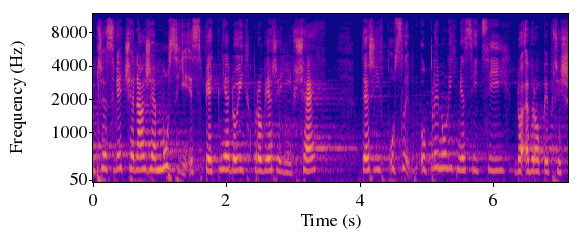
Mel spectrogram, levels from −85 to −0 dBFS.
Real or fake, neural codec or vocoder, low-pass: real; none; 10.8 kHz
